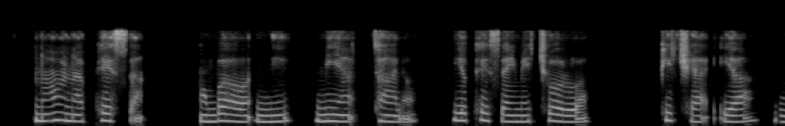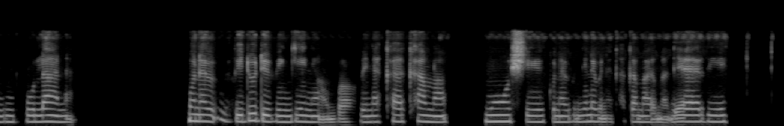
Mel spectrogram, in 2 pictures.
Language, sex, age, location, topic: Swahili, female, 18-24, Wajir, finance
